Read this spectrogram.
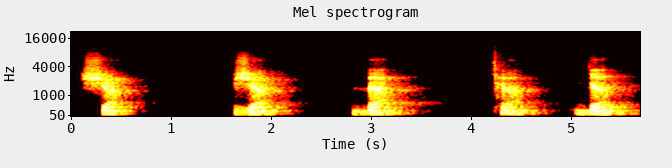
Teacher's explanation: Either it goes out through the mouth, like sh, j, b, t, d. All these are oral sounds.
